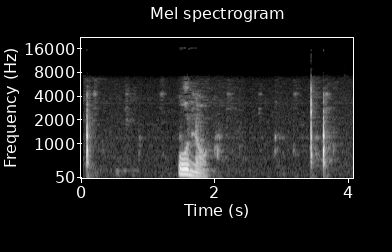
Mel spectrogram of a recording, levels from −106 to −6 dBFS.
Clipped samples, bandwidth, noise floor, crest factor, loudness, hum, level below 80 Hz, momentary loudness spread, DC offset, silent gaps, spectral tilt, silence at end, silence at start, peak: under 0.1%; 6.4 kHz; -67 dBFS; 26 dB; -23 LUFS; none; -66 dBFS; 10 LU; under 0.1%; none; -8 dB/octave; 0.4 s; 0.1 s; -2 dBFS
